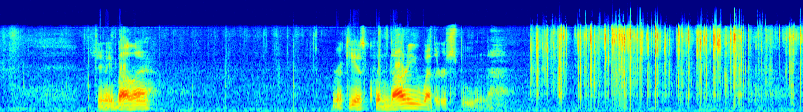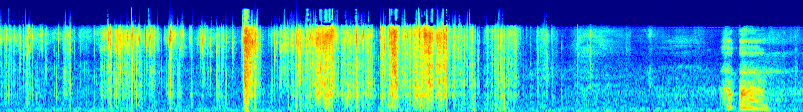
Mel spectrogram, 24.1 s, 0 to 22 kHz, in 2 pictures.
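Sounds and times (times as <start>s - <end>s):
foil wrapper crinkling and tearing: 8.0s - 20.4s.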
